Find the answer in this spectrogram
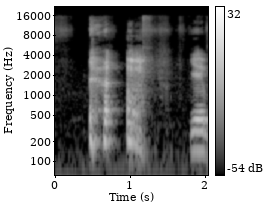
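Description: A man's short laugh: three quick, breathy bursts in the first half, after which he starts talking again.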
